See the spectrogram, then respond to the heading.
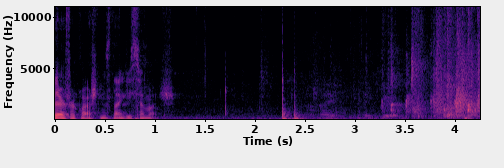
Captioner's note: applause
